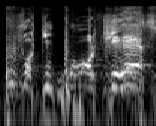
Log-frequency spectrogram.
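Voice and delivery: high, slow hammed-up wrestler promo; wrestling promo. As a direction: cut a wild wrestling promo, slobbering. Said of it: "sign out with our best wrestling impression".

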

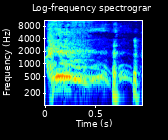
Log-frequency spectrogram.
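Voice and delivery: short burst of real laughter; sudden high laugh. Real, not acted. Laughs after being teased.

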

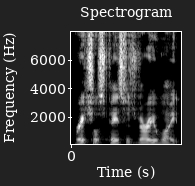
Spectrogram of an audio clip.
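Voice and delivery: plain reading voice

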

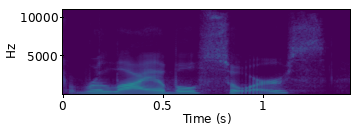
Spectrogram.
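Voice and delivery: ordinary talk

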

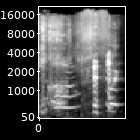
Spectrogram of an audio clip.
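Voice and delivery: slow, high, through laughter; laughing. Real, not acted. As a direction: lose it over the name. Cracking up at name.

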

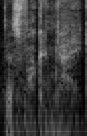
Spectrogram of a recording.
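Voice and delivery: unvoiced exasperated whisper. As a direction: grumble it under your breath. Waiter mutters under breath.

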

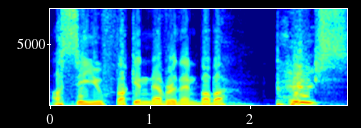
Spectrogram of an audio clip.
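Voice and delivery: sarcastic breezy goodbye, rising high on peace; tossing off a cocky farewell; mock kiss-off. Dismissive farewell to the coach.

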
